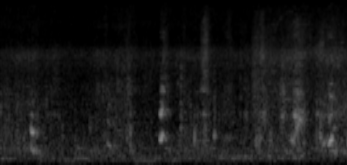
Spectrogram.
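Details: Rottweiler puppies of a large size indoors, giving brief high thin whimpers at irregular intervals, about four short squeaks over a few seconds, amid soft pattering, shuffling and scratching noises.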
